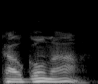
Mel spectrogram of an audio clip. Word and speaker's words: dalgona: d-a-l-g-o-n-a okay but it is it's Korean it's pronounced talgona okay we don't speak Korean in my house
